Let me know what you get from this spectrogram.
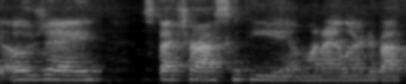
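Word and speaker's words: Auger: about it you say OJ spectroscopy when I learned about this technique uh there's a big picture of orange juice to remember like say like OJ OJ spectroscopy um to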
